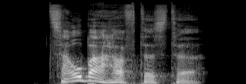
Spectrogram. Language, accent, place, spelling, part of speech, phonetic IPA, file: German, Germany, Berlin, zauberhafteste, adjective, [ˈt͡saʊ̯bɐhaftəstə], De-zauberhafteste.ogg
- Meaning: inflection of zauberhaft: 1. strong/mixed nominative/accusative feminine singular superlative degree 2. strong nominative/accusative plural superlative degree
